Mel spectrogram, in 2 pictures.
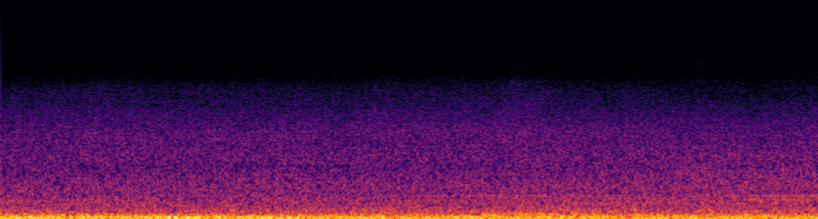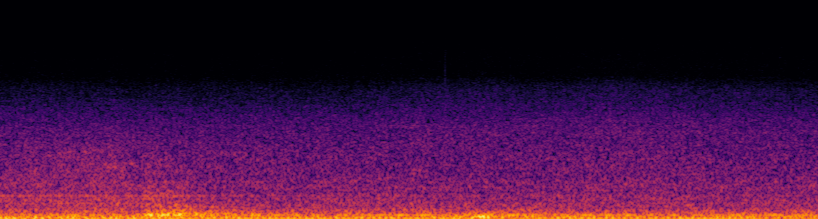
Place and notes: Wesel, Deutschland - Wesel, underneath rhine bridge
Underneath the Rhine bridge at Wesel. The sounds of cars crossing the bridge and resonating in the big metall architecture. Some birds chirping. First recorded without wind protection.
soundmap d - social ambiences and topographic field recordings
